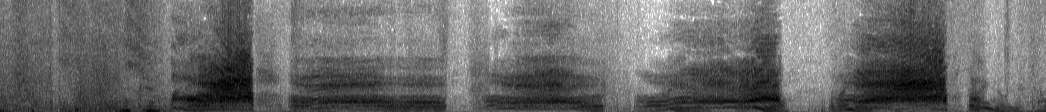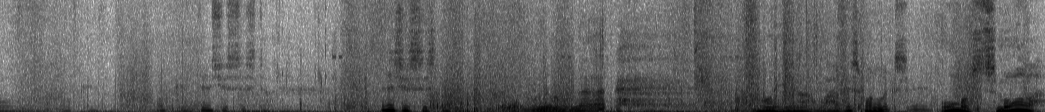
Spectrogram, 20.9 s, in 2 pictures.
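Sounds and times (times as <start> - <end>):
speech: 1.2 - 2.0, 12.5 - 13.3, 14.3 - 16.8, 18.0 - 20.8
polar bear cub grumbling: 1.6 - 10.4, 14.8 - 17.2
polar bear cub bawling: 1.7 - 10.0.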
